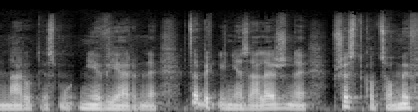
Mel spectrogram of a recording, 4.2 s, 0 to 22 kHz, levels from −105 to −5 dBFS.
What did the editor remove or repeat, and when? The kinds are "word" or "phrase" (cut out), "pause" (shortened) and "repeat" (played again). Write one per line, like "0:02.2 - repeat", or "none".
0:02.1 - word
